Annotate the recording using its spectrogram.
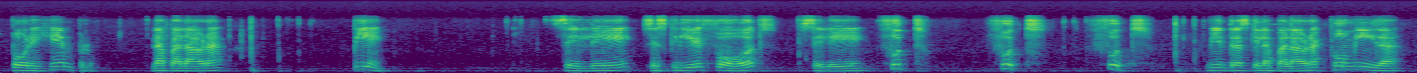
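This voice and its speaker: Man, English teacher, patient, repeats words slowly. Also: mid-range voice. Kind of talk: online pronunciation lesson.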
